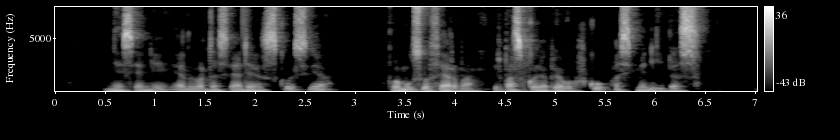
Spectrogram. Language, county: Lithuanian, Utena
